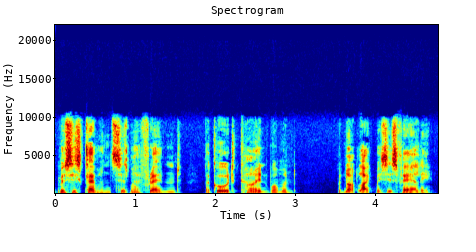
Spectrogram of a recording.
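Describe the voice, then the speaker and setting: A man voicing a frightened, fragile young woman who has escaped from an asylum, speaking softly and hesitantly. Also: lowish voice, big pitch swings, normal speed, dry recording, clean studio sound, voice pushed up. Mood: fearful, wistful. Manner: hesitant, vacant, soft-spoken.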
